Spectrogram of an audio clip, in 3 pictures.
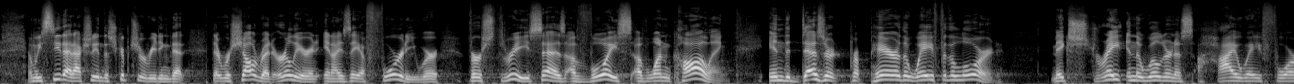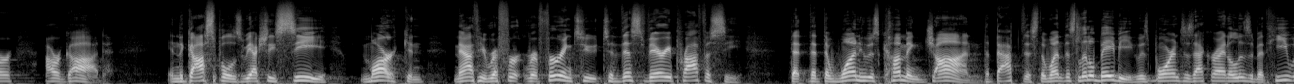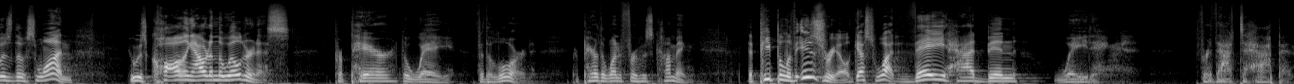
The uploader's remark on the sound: at Immanuel Lutheran Church in Pasadena, CA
